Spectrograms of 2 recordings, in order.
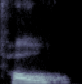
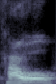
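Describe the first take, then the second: First: The vowel rhymes with goal. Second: The vowel rhymes with vowel. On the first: The speaker calls it right. "It's Jess Toll" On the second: The speaker calls it wrong. "Everyone says towel, but it's not"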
